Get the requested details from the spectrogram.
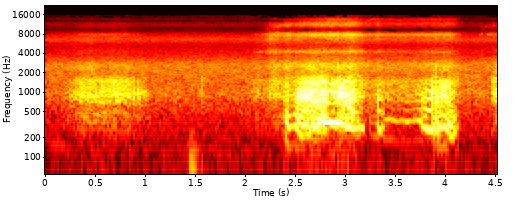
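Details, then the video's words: Sleeping dogs give breathy, snore-like exhalations, then a run of wavering, high whimpers and muffled whines in two close bouts, over a steady faint background hiss. "Dogs that make noises when they sleep."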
